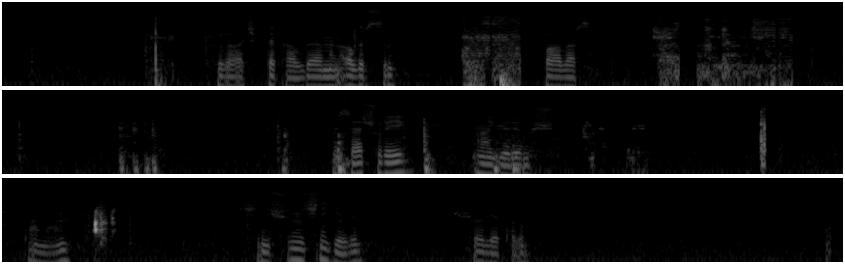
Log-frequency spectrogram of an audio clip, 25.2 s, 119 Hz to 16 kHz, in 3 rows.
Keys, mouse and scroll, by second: 0.5 shift+middle click, 1.5 scroll up 3, 1.8 shift+middle click, 2.2 scroll up 2, 3.0 click, 3.4 1, 3.6 click, 4.4 shift+click, 5.4 j, 6.2-8.5 shift+middle drag, 8.5 ctrl+r, 11.1 ctrl+z, 11.3 scroll down 2, 11.4 scroll up 1, 11.5 middle click, 12.0 scroll down 1, 12.3 ctrl+r, 16.0-16.4 scroll down 2, 17.1 KP_3, 17.8-18.3 shift+middle drag, 18.3 alt+z, 18.7 scroll up 2, 19.0-19.6 shift+middle drag, 19.6 3, 20.4 click, 21.6 shift+middle click, 22.4 shift+click, 23.5 shift+drag, 23.9 shift+click, 24.2-25.2 shift+middle drag.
